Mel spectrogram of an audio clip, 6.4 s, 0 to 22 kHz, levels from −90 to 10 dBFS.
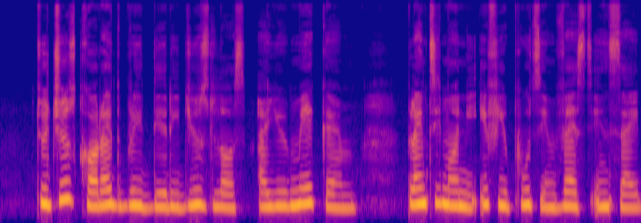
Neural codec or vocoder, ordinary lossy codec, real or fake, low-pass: none; none; real; none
